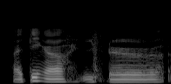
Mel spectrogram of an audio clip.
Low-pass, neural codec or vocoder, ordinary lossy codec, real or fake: 5.4 kHz; none; none; real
